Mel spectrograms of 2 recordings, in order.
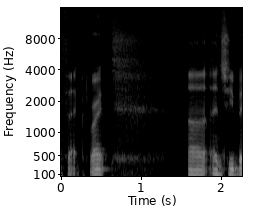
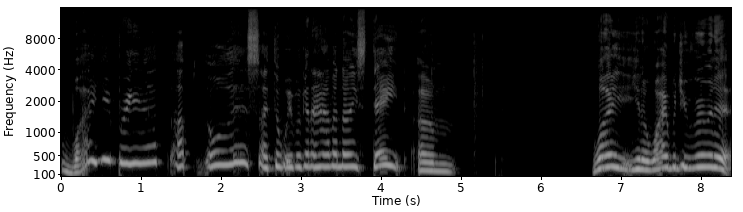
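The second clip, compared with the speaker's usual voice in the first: play-acted very high, shrill, unhinged hysterics at full voice; 6 dB louder than usual. Describing an actress's unhinged scene, imitating Indy's hysterical outburst. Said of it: "at the top of her voice in this hysterics".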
